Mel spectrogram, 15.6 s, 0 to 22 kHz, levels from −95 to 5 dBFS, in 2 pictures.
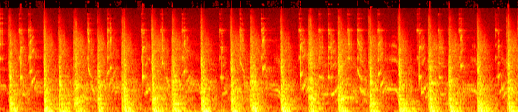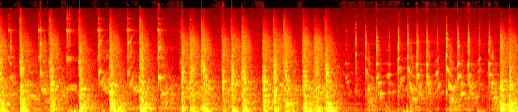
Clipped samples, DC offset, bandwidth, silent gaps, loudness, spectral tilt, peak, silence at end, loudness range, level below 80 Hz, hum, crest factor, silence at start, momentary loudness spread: under 0.1%; under 0.1%; 16.5 kHz; none; -16 LUFS; -4.5 dB/octave; 0 dBFS; 0 s; 2 LU; -22 dBFS; none; 16 dB; 0 s; 6 LU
